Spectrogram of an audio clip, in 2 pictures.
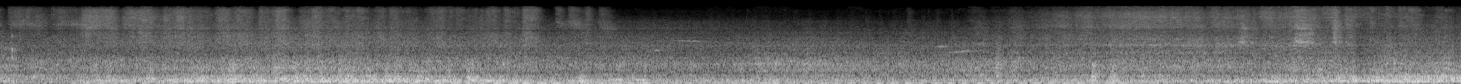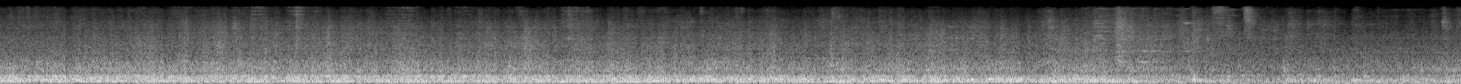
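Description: Running noise inside a locomotive-hauled S-Bahn passenger coach moving along the line: a steady low rumble with the clickety-clack of the wheels over the rail joints, growing a little louder about halfway through.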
